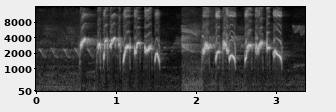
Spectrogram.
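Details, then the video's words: Red-whiskered bulbul singing a long, twisting double-voiced phrase for morning training: two rapid runs of bright, bouncing whistled notes, about a second each. "Luyện chào mào hót sáng 2020, Giọng kép xoắn dài Quá hay"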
